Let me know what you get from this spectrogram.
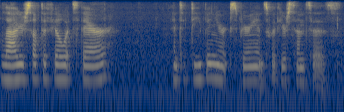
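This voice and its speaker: A woman guiding a body scan meditation, giving gentle, unhurried instructions with long pauses between phrases. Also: fairly low pitch, level tone. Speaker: meditation guide and therapist. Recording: dull lo-fi audio with clear background noise.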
